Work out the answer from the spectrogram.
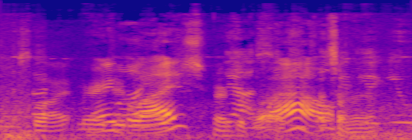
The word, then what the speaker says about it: Blige: somebody told me once that your voice was similar to, and I'm really bad with pronunciation of names, Mary Bilge? Is that- Mary Blige?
